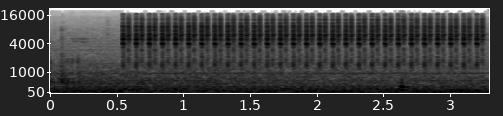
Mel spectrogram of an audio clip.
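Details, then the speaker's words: 2003 Toyota Highlander with EVAP codes P0441, P0442, P0446 from a wide-open leak, purge VSV activated via Innova 5610 scan tool: rapid even train of crisp ticks about ten a second; normal purge valve clicking. "We of course heard that series of clicks over here, and this is working properly, or working exactly like it should."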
